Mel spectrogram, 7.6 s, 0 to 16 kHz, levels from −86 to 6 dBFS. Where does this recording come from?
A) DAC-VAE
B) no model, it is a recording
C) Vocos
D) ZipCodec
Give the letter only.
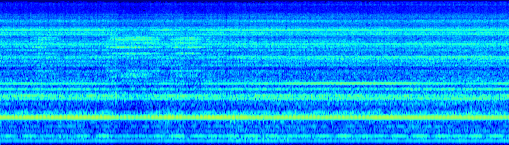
B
